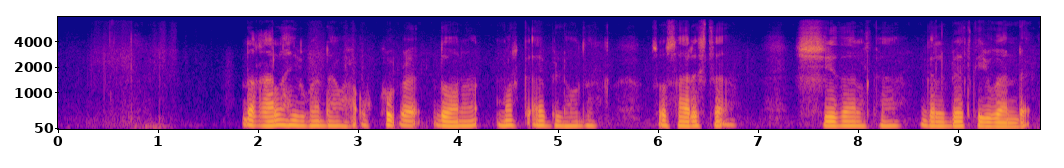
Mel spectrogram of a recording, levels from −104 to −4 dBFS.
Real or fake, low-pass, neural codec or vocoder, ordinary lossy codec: real; 7.2 kHz; none; none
